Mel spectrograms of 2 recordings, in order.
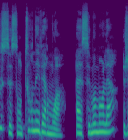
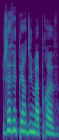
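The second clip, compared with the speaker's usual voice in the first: usual speaking voice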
